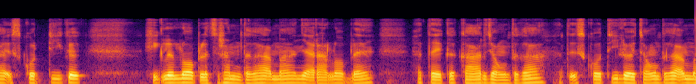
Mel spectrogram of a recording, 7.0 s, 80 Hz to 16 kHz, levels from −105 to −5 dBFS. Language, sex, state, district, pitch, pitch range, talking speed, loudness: Wancho, male, Arunachal Pradesh, Longding, 115 Hz, 110-125 Hz, 180 wpm, -18 LUFS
